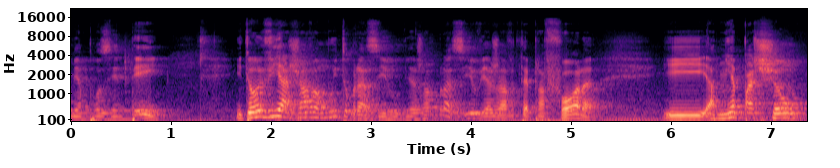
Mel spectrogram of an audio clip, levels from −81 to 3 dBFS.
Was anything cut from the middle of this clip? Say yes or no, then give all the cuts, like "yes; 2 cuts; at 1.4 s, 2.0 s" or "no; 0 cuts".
no; 0 cuts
